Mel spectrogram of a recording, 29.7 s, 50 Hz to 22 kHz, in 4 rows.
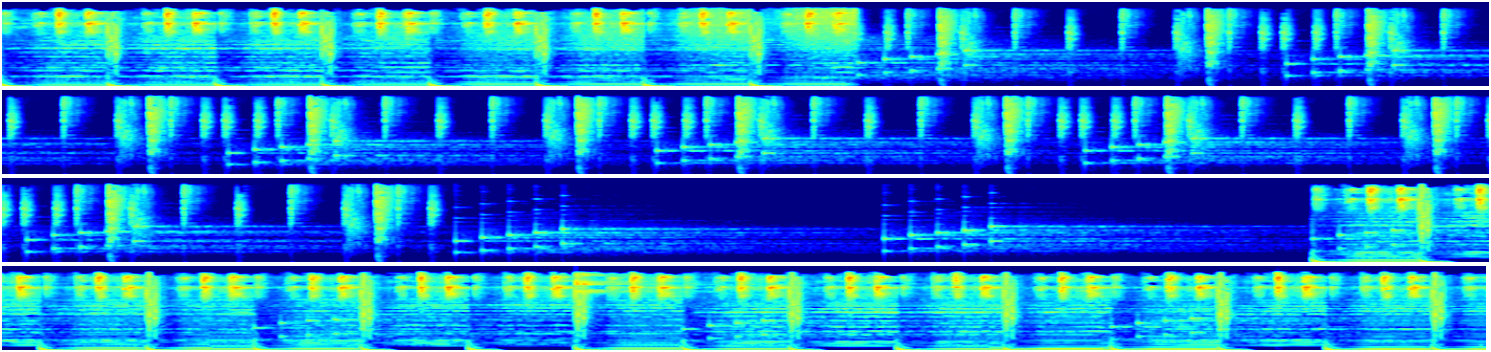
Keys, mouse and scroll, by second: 0.4 click, 1.4-3.6 ctrl+drag, 4.2-4.7 ctrl+scroll up 4, 6.0 click, 6.4 space, 7.7-8.1 ctrl+scroll up 4, 10.0 click, 11.3 ctrl+y, 12.1 ctrl+shift+click, 14.2 click, 15.2 click, 16.1-17.1 typing, 18.8 click, 19.9 ctrl+d, 20.2-21.7 ctrl+drag, 21.9 click, 23.9 click, 25.1-27.2 drag, 27.7 click, 28.8 click.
